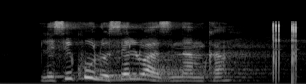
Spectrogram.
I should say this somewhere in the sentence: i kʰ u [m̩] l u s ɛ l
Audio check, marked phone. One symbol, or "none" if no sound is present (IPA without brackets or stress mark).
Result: none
